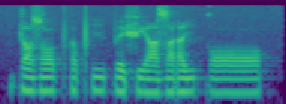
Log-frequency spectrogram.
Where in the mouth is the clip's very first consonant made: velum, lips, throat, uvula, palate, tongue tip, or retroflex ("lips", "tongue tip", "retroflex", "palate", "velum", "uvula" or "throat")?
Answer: lips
